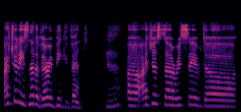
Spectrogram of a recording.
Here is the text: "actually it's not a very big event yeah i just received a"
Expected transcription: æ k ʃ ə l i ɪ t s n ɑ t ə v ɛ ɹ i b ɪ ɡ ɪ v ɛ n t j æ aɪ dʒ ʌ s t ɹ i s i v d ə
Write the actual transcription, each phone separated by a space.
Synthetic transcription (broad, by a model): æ k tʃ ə l i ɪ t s n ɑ t ə v ɛ ɹ i b ɪ ɡ ɪ v ɛ n t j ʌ aɪ dʒ ʌ s t ɹ i s i v d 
